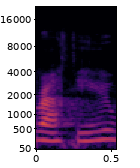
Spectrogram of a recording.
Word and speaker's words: Rathu: So as we all know, rat is short for Rathu, which incidentally rhymes with rat poo.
